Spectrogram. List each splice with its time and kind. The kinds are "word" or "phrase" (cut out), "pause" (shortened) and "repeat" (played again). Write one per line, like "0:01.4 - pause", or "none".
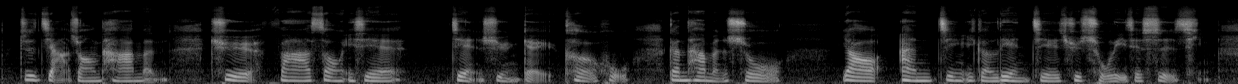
none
